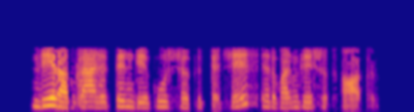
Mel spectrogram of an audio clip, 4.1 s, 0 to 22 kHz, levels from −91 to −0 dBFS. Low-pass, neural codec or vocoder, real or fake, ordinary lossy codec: 3.6 kHz; autoencoder, 44.1 kHz, a latent of 192 numbers a frame, MeloTTS; fake; AAC, 16 kbps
